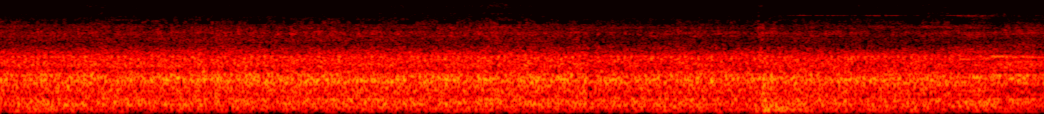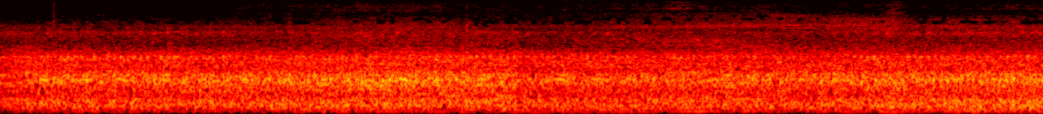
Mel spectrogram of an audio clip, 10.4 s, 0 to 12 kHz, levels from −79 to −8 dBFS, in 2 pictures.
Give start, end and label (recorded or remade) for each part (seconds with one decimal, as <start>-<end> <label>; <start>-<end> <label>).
0.0-4.8 recorded; 4.8-5.4 remade; 5.4-10.4 recorded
